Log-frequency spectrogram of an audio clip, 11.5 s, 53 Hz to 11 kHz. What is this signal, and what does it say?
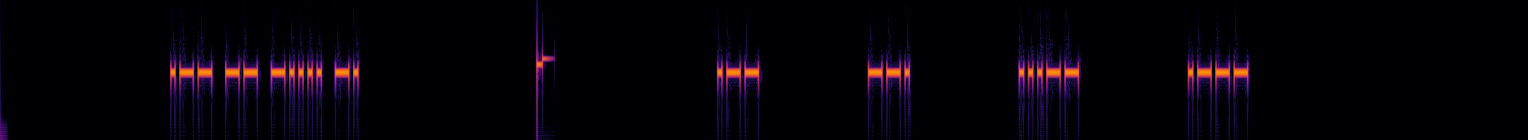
Morse code, heard as a keyed tone, about 36 wpm, spaced as for 15 wpm, 700 Hz. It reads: WM6N WG3J
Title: USA Call Signs - 8x Character Spacing - 35wpm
